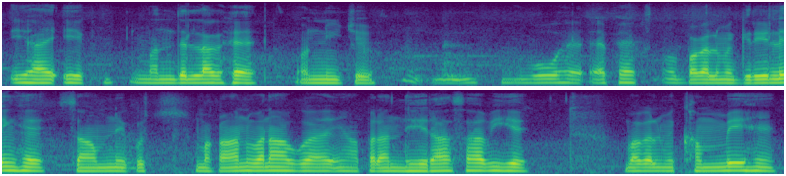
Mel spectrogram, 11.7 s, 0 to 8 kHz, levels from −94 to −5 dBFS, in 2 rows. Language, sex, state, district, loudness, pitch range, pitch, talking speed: Hindi, male, Uttar Pradesh, Hamirpur, -23 LUFS, 120-130 Hz, 125 Hz, 180 wpm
